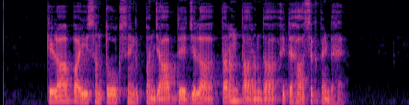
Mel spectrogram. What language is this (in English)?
Punjabi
